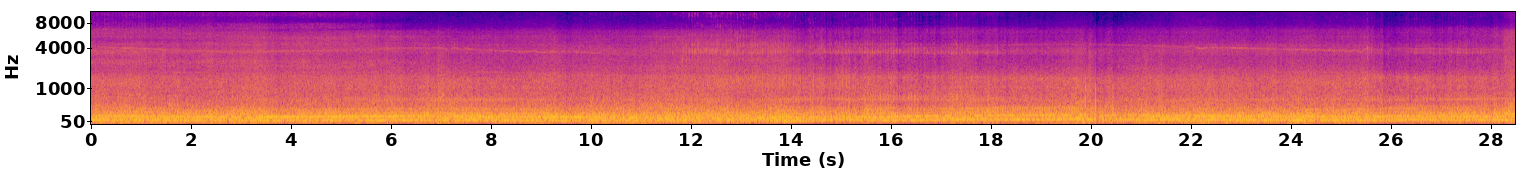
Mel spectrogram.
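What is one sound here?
A motorcycle engine rumbles steadily up close as it rides.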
